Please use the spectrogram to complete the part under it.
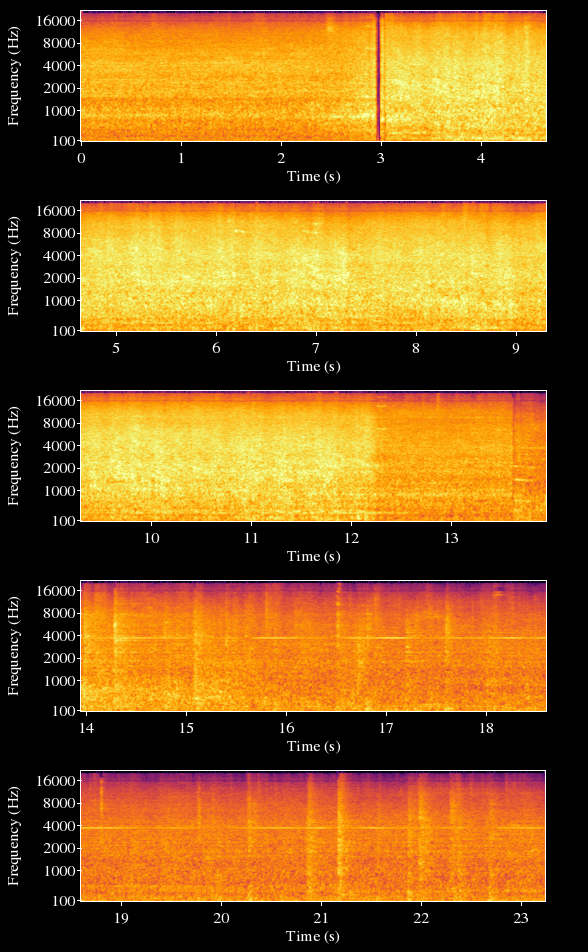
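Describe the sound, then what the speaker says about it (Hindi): The Kota Patna Express rolls along the rails with a loud, close rumble and rhythmic clickety-clack from inside the carriage, then eases to a quieter, steadier run as it nears Bayana Junction. "तो अभी अपनी ट्रेन पहुंच चुकी है बयाना जंक्शन रेलवे स्टेशन।"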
